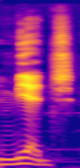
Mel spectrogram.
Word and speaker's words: miedź: Oh yeah, and also the DZ is pronounced J, so it'd be a miedź, wouldn't it?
